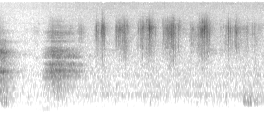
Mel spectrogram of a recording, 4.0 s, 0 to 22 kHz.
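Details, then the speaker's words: 1968 Pontiac GTO wheel bearing after noise began driving home from a car show; hub cleaned out, seal in good shape. Hand-spun bearing gives an uneven gritty rasp with catches each turn. Owner suspects the outer race wasn't fully seated. "there's some catching and some grally going on in there"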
